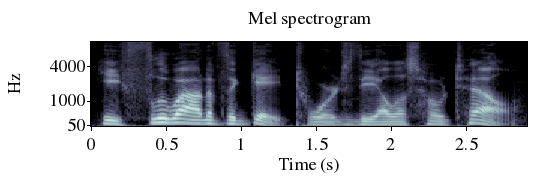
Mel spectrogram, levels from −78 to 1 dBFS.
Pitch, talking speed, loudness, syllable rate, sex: 115 Hz, 205 wpm, -18 LUFS, 4.6 syllables/s, male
